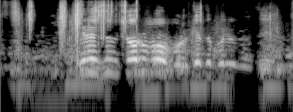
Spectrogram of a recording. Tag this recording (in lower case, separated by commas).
human voice, speech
